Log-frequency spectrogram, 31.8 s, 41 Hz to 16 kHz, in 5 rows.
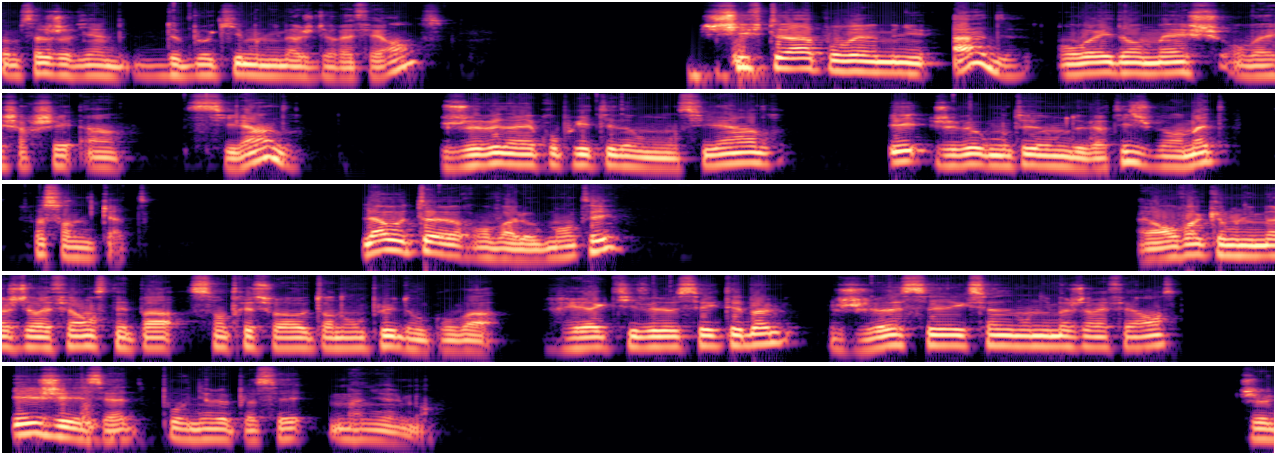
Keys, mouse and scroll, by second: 3.6 shift+a, 9.4 click, 11.1-14.3 drag, 15.0-17.9 drag, 25.5 g.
